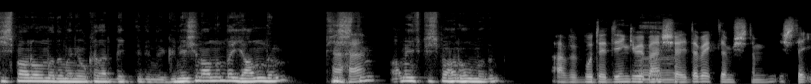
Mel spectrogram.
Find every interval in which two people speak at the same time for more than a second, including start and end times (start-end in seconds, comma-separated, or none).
none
